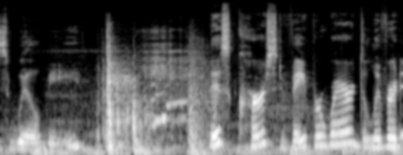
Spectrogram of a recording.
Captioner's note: sound of a door opening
